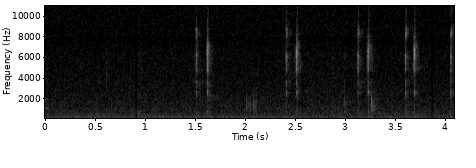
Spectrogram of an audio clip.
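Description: Near silence with a few faint, short clicks scattered through the second half, some in quick pairs.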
